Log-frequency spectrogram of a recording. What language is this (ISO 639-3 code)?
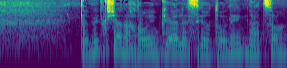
heb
